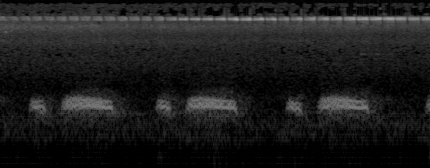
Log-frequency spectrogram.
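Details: Spotted dove cooing in a tutoring recording for training birds: a short soft note followed by a long, steady, mellow coo, the pair repeated three times at even spacing, over a faint constant high whine.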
